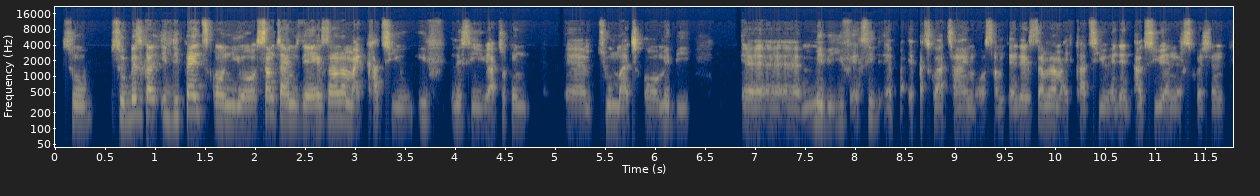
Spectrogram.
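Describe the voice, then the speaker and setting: A young man from Ghana presenting an online exam-prep workshop over slides, pausing often with ums and restarting his sentences. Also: medium pitch, level tone, low-quality recording. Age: young adult. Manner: hesitant, many ums and restarts.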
